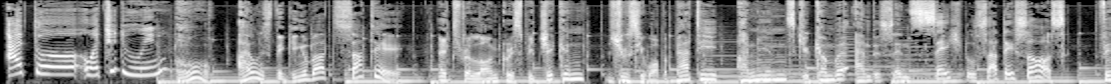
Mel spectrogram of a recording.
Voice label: ENG; Burger King Satay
